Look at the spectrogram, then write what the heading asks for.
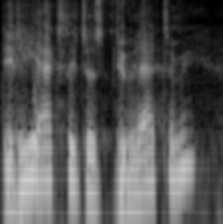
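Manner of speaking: high, fast disbelieving voice; stunned disbelief. Retold or imitated. Stunned Roman asking if Rock really just eliminated him, high and disbelieving. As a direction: squeak it out, as if he can't believe it.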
